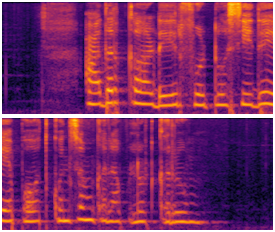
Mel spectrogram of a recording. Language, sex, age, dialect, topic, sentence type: Magahi, female, 18-24, Northeastern/Surjapuri, banking, question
